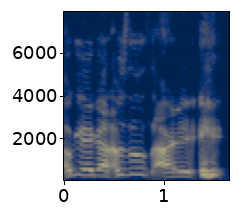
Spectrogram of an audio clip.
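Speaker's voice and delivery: a pleading little sorry, half joking; mock apology to God. Apologizing to God after cussing him out, sheepish and pleading. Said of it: "But sometimes I'm like".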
